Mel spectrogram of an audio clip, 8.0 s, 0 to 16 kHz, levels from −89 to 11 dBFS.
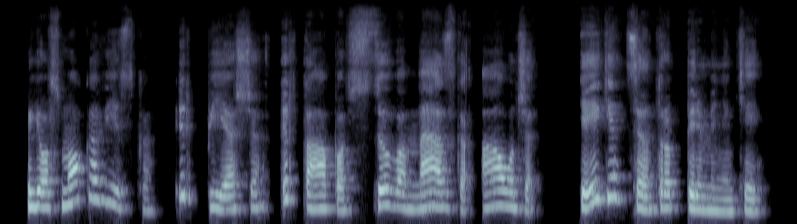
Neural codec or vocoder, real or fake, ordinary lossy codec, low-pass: none; real; AAC, 48 kbps; 14.4 kHz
